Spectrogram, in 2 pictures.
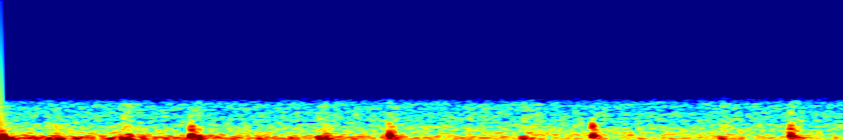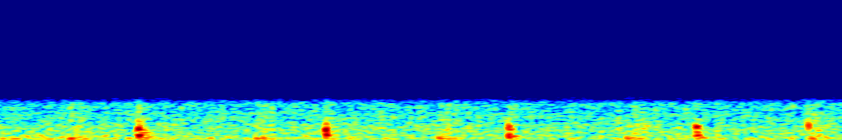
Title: Heartbeat auscultation stethoscope heart sounds - Erb’s point - customise parameters of sound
